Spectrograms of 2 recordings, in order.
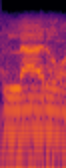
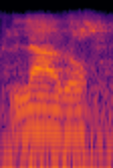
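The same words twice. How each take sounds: First: The middle consonant is a quick r-like tap. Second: The middle consonant is a soft th-like sound. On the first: The speaker calls it wrong. "you will not risk pronouncing it like lado and toro" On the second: The speaker calls it right. "say lado, todo"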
